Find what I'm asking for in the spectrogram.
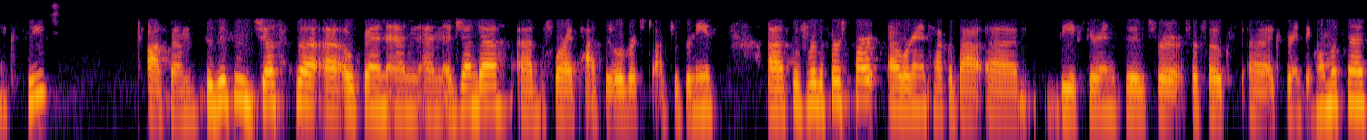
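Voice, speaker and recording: A woman is speaking. Her pitch is medium, with ordinary variation. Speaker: facilitator of virtual learning session. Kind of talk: webinar presentation. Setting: video call. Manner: fast.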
